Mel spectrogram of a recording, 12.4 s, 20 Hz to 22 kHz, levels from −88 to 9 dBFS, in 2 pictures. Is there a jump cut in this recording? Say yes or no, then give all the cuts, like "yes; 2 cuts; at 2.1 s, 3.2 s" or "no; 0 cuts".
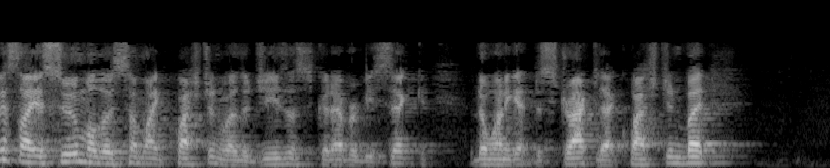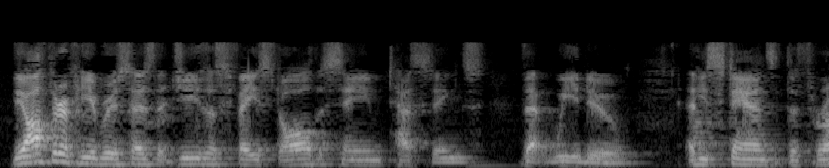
yes; 2 cuts; at 4.5 s, 11.4 s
